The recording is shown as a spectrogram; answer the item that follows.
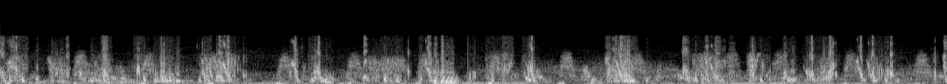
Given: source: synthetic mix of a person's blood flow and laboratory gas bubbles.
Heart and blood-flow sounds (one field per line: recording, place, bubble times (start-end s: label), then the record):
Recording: Doppler ultrasound of blood flow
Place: subclavian vein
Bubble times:
0.00-0.29 s: bubbles
0.34-0.41 s: bubbles
0.47-0.71 s: bubbles
0.89-1.13 s: bubbles
1.33-1.85 s: bubbles
1.97-2.48 s: bubbles
2.88-3.34 s: bubbles
3.60-4.11 s: bubbles
4.18-4.50 s: bubbles
4.67-4.79 s: bubbles
4.84-5.15 s: bubbles
5.21-5.39 s: bubbles
6.04-6.39 s: bubbles
6.45-6.51 s: bubbles
6.81-7.40 s: bubbles
7.46-7.71 s: bubbles
7.81-7.98 s: bubbles
8.03-8.40 s: bubbles
8.55-9.03 s: bubbles
9.32-9.39 s: bubbles
9.42-9.48 s: bubbles
From the record:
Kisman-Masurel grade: 243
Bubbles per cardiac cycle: several, 3 to 8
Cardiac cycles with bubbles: 100%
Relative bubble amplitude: loud (0.450 to 0.775)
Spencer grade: 3 (all of the cardiac periods contain showers or single bubble signals, but not dominating or overriding the cardiac motion signals)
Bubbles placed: anywhere in the cardiac cycle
